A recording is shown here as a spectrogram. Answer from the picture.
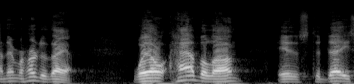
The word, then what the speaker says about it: Havilah: Havilah, that's pronounced H-A-V/A/L-A, Havilah, unto Sur, S-I-R, Sur, that is before Egypt, as thou goest towards Assyria, and he died in the presence of all his brethren.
